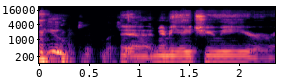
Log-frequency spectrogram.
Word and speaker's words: Hugh: It's a name, Hugh, not the huge. Just Hugh.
